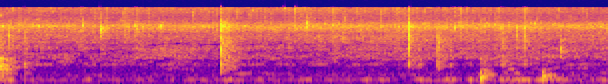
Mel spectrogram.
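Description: Curry leaves and asafoetida sizzling in hot oil for a tempering, a steady close hiss with small crackles and pops.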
